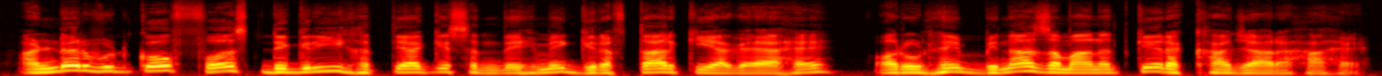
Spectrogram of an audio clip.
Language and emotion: Hindi, neutral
